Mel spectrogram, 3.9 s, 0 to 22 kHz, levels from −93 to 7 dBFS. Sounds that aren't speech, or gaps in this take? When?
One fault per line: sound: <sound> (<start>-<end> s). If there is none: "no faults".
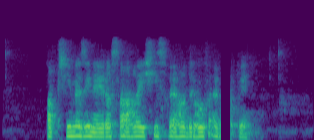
sound: dropout (2.8-2.9 s)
